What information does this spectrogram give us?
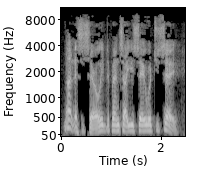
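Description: A man's voice: on the high side, lively intonation, quick pace, gravelly, a bit bright, slightly rough, pitched above the performer's own voice, full character voice. A man voicing a wry male police detective who coaxes a suspect in a matter-of-fact way. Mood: coaxing.

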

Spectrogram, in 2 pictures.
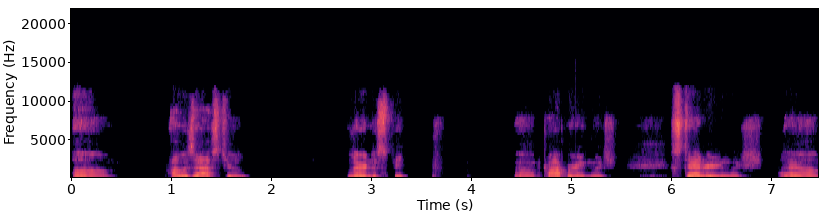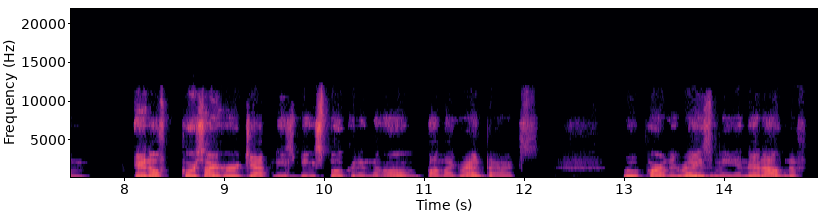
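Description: An older man from Hawaii telling stories about fellow poets in a relaxed conversation, with frequent fillers and restarts. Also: mid-range voice, measured pace, long pauses. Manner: rambling, many fillers and restarts, warm anecdotes. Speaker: poet and guest. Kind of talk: reflective storytelling conversation.

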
